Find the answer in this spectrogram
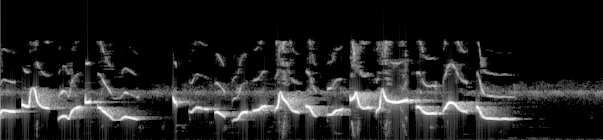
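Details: Intensely singing, agitated myna looking for a rival pours out shrill, rolling whistles that wave up and down in quick loops, then falls silent, leaving a low background rumble.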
